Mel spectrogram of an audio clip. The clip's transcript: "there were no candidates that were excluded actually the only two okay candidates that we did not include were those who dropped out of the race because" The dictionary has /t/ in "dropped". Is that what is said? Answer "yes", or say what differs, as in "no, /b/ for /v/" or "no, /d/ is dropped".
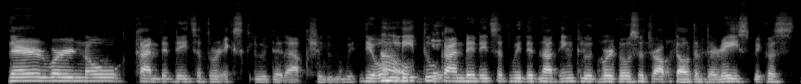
yes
